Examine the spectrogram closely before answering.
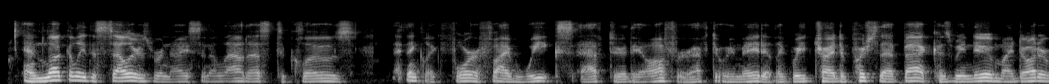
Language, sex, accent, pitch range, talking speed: English, male, American, 135-170 Hz, 210 wpm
